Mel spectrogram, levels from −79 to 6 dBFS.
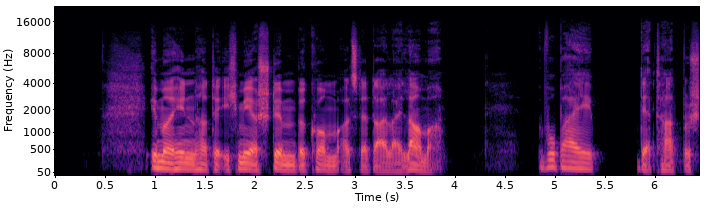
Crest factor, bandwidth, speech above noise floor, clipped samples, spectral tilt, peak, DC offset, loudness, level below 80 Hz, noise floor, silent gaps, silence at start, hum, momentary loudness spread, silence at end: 20 dB; 16.5 kHz; 37 dB; under 0.1%; -4.5 dB/octave; -4 dBFS; under 0.1%; -23 LUFS; -48 dBFS; -59 dBFS; none; 0.5 s; none; 16 LU; 0 s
